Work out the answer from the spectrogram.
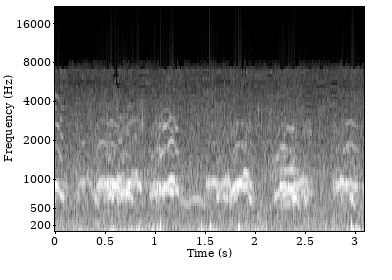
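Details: A flock of tundra swans on spring migration north over Lake Erie, in a field near Jarvis, Ontario, on 19 March 2011, some taking flight, gives mellow, high, hooting whoops, overlapping about every half second over low wind rumble.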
